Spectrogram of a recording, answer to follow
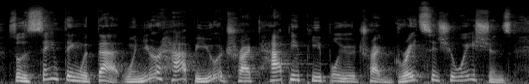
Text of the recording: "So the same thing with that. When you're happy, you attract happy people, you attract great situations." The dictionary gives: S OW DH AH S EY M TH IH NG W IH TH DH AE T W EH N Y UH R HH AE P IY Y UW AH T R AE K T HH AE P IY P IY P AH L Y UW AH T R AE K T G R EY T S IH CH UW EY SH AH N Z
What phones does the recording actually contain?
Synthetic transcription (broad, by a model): S OW DH AH S EY M TH IH NG W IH DH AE T W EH N Y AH R HH AE P IY Y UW AH T R AE K T HH AE P IY P IY P L Y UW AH T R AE K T G R EY T S IH CH UW EY SH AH N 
